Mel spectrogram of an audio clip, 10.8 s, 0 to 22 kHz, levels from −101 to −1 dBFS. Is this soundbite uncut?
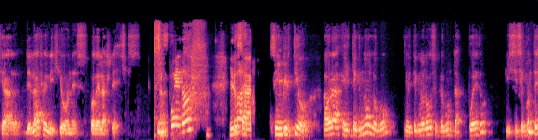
no; 1 cut; at 3.1 s

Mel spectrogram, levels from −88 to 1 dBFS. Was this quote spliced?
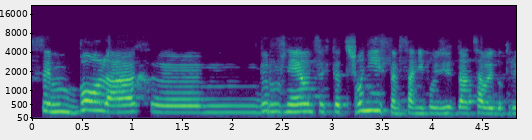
yes; 1 cut; at 3.2 s

